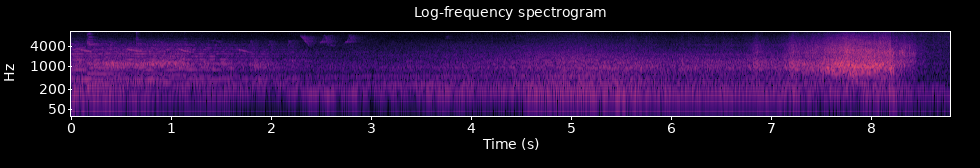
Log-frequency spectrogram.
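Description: Soundtrack music fading out as a 1970s Chevrolet Camaro's engine approaches. The car's engine and tyre noise grow to a loud rush near the end as it pulls up and stops.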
